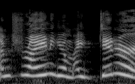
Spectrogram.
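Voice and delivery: outraged rant, throwing a fit. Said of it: "starts to throw this fit".

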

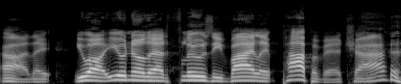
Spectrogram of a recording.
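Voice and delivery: old-timey, old-fashioned put-on character voice. Prompted by another speaker, saying a woman's name in an old-timey voice. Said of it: "how could you not say the name Violet Popovich in an old-timey voice?".

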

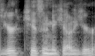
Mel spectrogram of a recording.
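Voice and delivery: plain

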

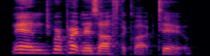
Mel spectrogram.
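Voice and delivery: plain reading voice

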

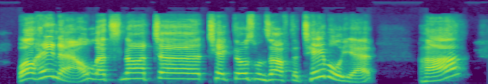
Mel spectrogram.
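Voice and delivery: mysterious voice, high-pitched and loud.

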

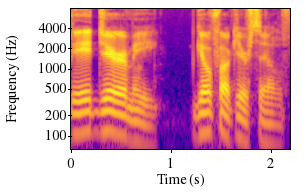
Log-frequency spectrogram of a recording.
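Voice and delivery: put-on robotic speech-synthesizer voice. Doing impressions of celebrities who died this year: Stephen Hawking voice. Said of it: "we know you got Stephen Hawking".

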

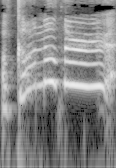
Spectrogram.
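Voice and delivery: voice jumping up very high in pitch. A podcast host thanking listeners, speaking in a high-pitched voice. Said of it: "why my voice just goes so high-pitched?".

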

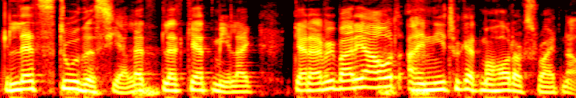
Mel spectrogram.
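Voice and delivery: overexcited, too-excited, eager, can't-wait tone. Retelling arriving at a place that has hot dogs: retelling own overexcited words. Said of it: "I was almost, like, too excited".

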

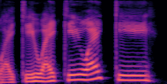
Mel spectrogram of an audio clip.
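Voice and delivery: put-on Australian accent. Retelling the intercom announcer on a tour in australia: australian accent. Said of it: "he was an Aussie".

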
